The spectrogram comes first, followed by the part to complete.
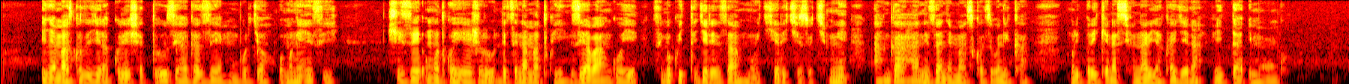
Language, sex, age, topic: Kinyarwanda, male, 25-35, agriculture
